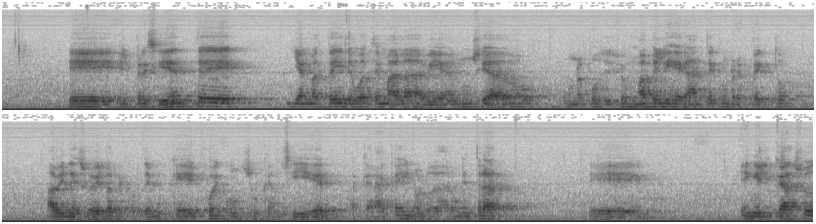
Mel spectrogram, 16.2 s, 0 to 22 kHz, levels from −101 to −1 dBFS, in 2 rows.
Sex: male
